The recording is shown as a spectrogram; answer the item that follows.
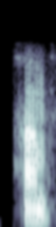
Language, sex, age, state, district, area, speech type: Sanskrit, male, 18-30, Karnataka, Uttara Kannada, rural, conversation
